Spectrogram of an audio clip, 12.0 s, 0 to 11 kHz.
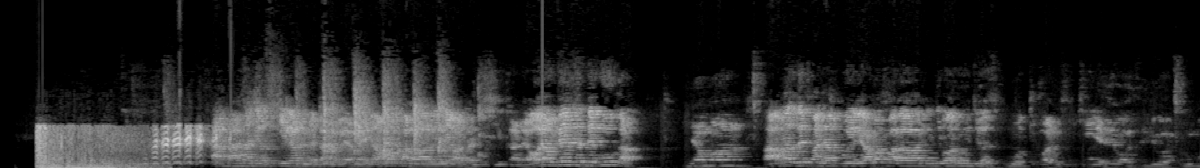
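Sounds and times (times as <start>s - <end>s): loud rumbling boom: 0.4s - 1.9s
man's voice: 2.1s - 12.0s.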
